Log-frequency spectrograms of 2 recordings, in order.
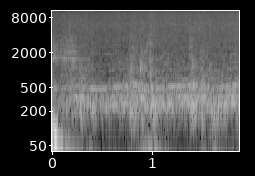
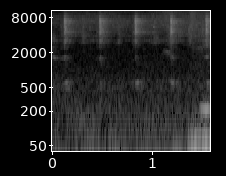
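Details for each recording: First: Horizon 7.0AT treadmill running at 3 mph: steady motor hum with light even ticks about three per second, no grinding or squeal; running normally. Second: Horizon 7.0AT treadmill after about six months' use: sharp, high, regular ticks about three per second over quiet running hum; support diagnosed a faulty drive motor, and the ticking was gone after replacement.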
